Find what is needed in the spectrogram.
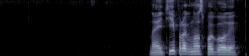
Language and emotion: Russian, neutral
